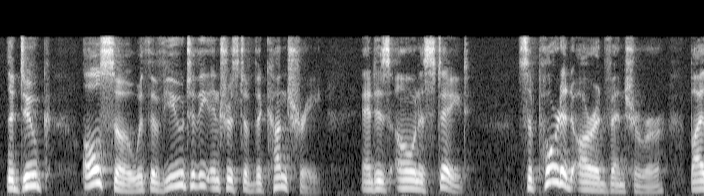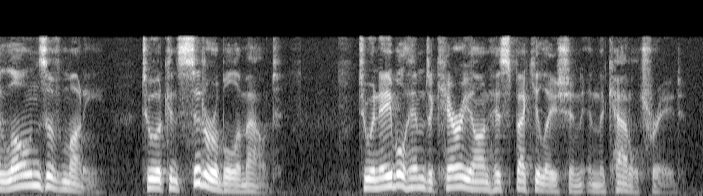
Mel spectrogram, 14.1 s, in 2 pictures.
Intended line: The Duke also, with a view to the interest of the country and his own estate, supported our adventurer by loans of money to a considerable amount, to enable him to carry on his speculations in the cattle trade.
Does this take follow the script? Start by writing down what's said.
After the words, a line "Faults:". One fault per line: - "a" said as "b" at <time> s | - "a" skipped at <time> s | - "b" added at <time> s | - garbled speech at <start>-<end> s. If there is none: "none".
The Duke also, with a view to the interest of the country and his own estate, supported our adventurer by loans of money to a considerable amount, to enable him to carry on his speculation in the cattle trade.
Faults:
- "speculations" said as "speculation" at 12.1 s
